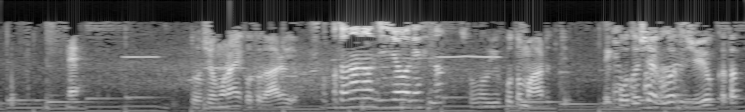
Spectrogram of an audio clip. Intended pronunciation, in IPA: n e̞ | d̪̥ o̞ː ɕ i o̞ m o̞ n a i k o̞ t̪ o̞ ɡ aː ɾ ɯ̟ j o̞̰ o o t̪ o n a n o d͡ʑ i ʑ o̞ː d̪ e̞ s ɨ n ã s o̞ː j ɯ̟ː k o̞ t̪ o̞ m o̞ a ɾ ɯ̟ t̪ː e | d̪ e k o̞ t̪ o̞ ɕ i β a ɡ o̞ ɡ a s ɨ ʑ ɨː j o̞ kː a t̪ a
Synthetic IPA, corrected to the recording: n e̞ | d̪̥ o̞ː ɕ i o̞ m o̞ n a i k o̞ t̪ o̞ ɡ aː ɾ ɯ̟ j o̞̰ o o t̪ o n a n o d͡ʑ i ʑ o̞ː d̪ e̞ s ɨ n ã s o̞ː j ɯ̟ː k o̞ t̪ o̞ m o̞ a ɾ ɯ̟ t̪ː e | d̪ e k o̞ t̪ o̞ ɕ i β a ɡ o̞ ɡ a t͡s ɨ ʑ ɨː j o̞ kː a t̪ a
